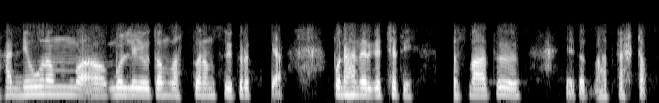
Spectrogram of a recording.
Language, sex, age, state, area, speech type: Sanskrit, male, 30-45, Rajasthan, urban, conversation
